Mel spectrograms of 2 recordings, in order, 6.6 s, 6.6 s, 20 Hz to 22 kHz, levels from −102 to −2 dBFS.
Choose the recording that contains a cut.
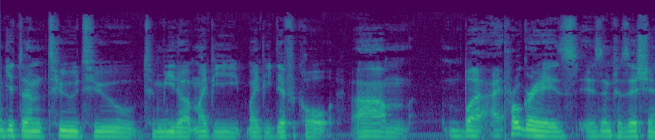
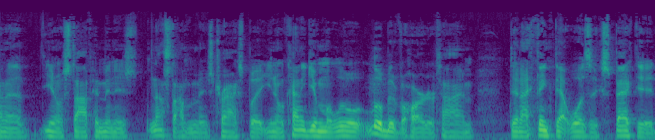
first; 2 cuts; at 3.4 s, 5.0 s

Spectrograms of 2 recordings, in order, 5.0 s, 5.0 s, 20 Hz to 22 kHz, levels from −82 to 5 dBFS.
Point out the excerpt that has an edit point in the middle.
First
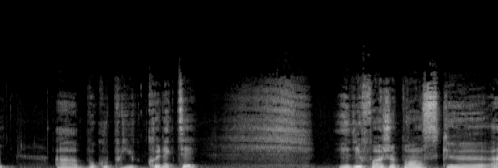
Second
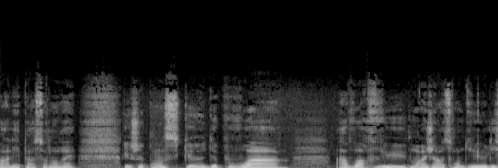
second; 1 cut; at 1.2 s

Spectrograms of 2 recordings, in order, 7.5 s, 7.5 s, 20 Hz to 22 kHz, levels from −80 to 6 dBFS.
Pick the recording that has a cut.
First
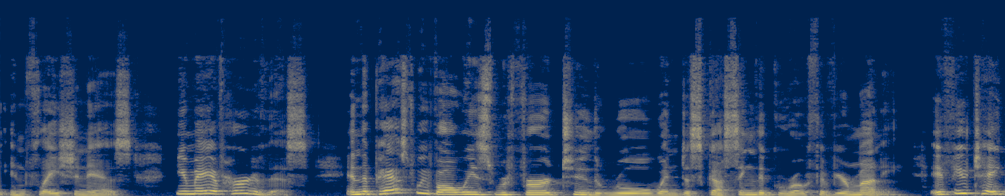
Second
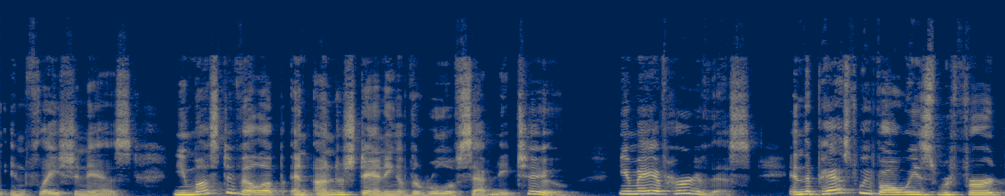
first; 1 cut; at 1.2 s

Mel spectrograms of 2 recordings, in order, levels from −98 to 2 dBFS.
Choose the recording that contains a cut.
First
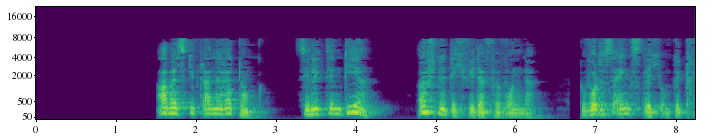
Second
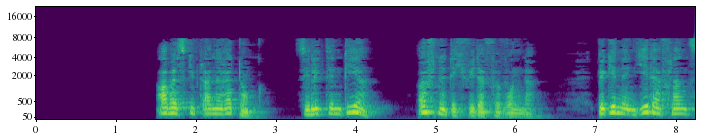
first; 1 cut; at 6.7 s

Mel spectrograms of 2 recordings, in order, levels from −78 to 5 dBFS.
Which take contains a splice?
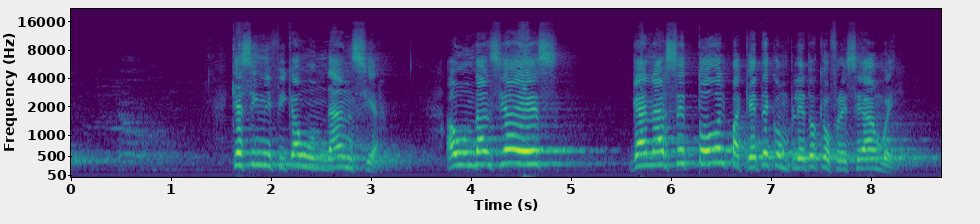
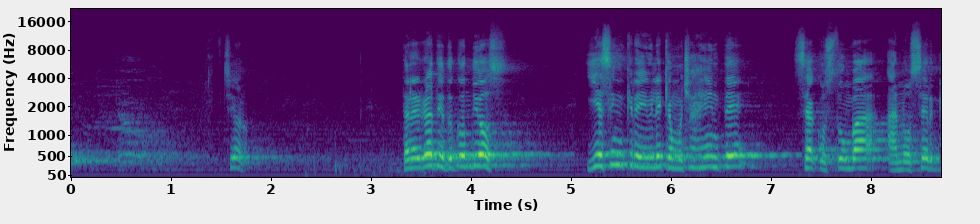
second; 2 cuts; at 1.4 s, 5.0 s

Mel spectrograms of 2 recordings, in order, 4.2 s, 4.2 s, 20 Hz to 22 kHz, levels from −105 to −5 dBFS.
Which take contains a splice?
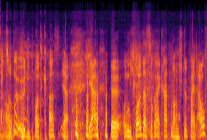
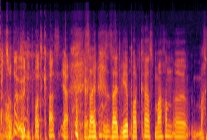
second; 1 cut; at 1.7 s

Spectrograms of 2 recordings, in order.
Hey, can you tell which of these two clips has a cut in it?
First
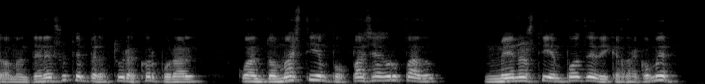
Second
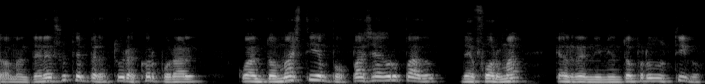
second; 1 cut; at 4.5 s

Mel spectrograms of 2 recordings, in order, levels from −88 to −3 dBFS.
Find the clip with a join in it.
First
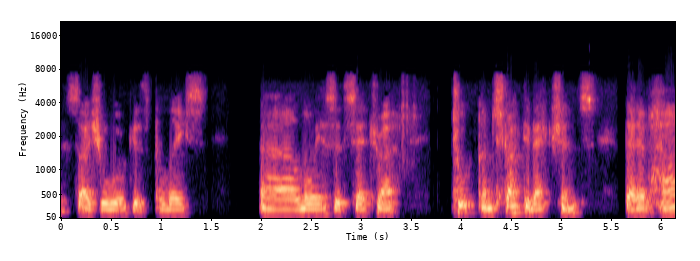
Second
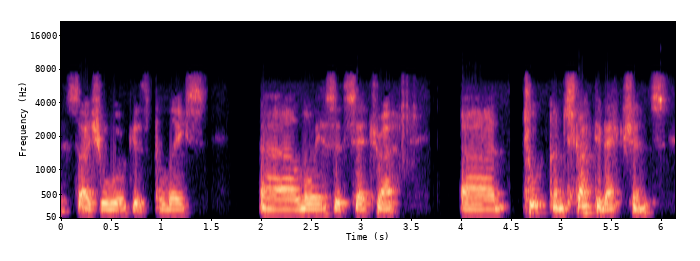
first; 1 cut; at 3.8 s

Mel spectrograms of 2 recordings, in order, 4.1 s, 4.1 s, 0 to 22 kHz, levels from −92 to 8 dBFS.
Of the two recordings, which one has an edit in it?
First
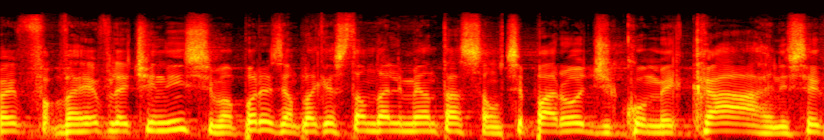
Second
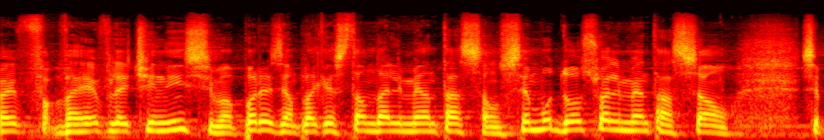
first; 1 cut; at 2.5 s

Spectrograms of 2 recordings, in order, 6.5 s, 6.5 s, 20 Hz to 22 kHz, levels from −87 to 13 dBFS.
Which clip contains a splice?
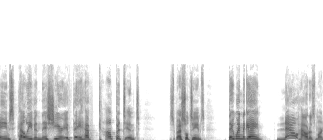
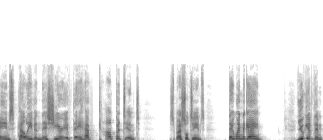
first; 1 cut; at 5.5 s

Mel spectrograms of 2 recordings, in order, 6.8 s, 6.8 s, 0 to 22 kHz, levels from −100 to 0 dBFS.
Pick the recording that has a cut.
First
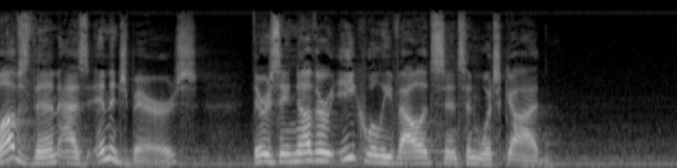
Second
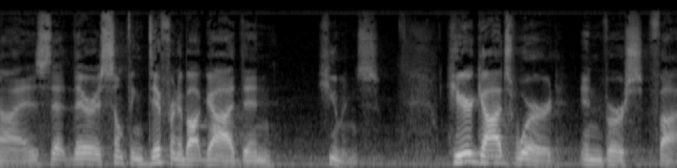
second; 1 cut; at 4.4 s

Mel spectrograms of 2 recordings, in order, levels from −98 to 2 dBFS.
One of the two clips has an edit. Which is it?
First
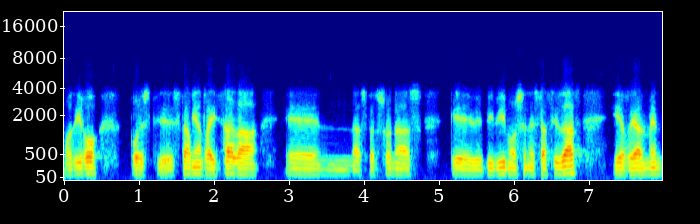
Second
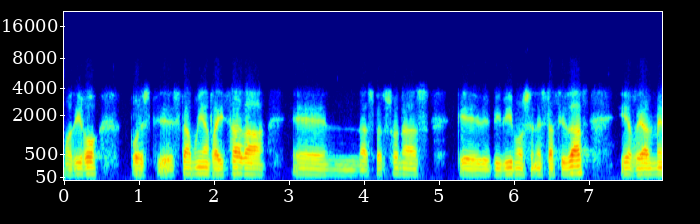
first; 1 cut; at 1.7 s

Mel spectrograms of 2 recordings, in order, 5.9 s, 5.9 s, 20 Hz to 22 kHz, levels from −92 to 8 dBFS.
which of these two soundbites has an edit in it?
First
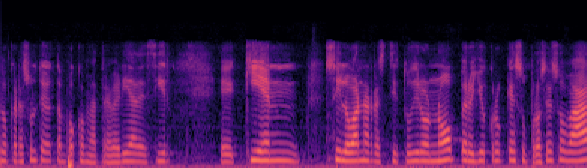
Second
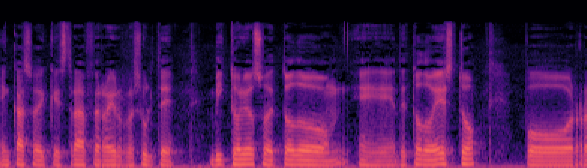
first; 1 cut; at 3.3 s

